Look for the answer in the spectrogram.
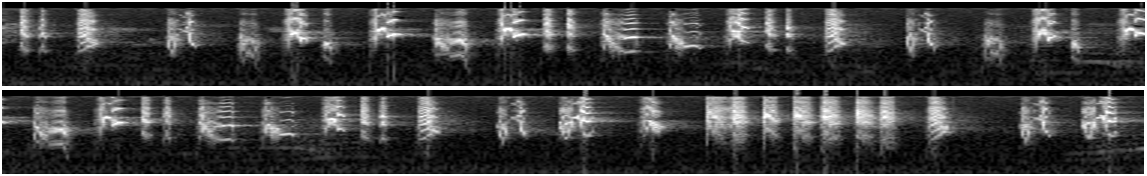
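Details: Long-tailed shrike in continuous, busy song: dense, very high twittering and chattering notes packed closely together with scratchy squeaks, barely pausing throughout.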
